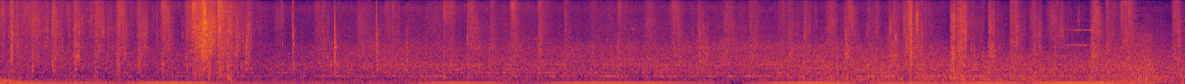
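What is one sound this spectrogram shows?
Footsteps crunch on snow at a quick pace.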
